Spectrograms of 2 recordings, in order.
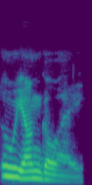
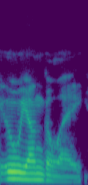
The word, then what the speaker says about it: Uiagalelei: I think it's just Uiagalelei. But if there's an extra Ungaga in there somewhere, forgive me, but I'm just going to say Uiagalelei.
